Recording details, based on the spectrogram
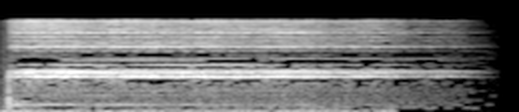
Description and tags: percussion, bell cymbal, sizzle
